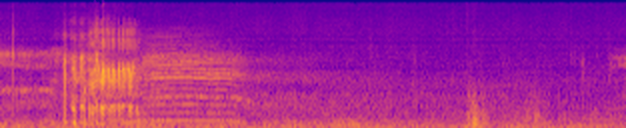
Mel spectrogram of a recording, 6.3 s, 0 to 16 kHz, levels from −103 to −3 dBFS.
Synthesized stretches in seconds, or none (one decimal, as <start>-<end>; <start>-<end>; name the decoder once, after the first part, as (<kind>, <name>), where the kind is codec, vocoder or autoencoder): 0.0-0.9 (codec, SNAC); 2.4-6.3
